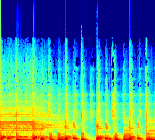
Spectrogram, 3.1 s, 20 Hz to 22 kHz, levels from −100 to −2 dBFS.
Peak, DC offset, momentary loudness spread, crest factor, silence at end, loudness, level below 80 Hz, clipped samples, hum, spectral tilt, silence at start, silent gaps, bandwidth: 0 dBFS; under 0.1%; 3 LU; 12 dB; 0 s; -12 LUFS; -20 dBFS; 0.1%; none; -6.5 dB/octave; 0 s; none; 12.5 kHz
